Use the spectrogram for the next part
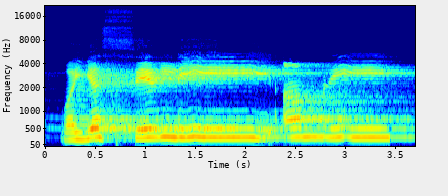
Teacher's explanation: سین سیٹی والی حروف میں سے ہے لیکن اسے ہم باریک پڑھتے ہیں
